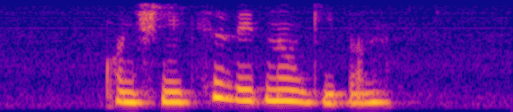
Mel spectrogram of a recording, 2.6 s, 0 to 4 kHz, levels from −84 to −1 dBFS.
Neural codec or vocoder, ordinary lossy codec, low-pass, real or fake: none; none; 3.6 kHz; real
